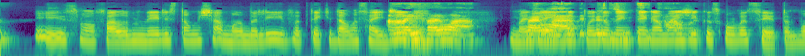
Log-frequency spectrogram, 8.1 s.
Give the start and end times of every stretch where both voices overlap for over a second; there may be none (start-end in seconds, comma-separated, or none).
5.1-7.0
